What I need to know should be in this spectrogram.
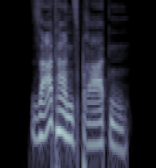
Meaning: rascal, brat, little devil
- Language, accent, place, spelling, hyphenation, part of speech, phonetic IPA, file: German, Germany, Berlin, Satansbraten, Sa‧tans‧bra‧ten, noun, [ˈzaːtansˌbʁaːtn̩], De-Satansbraten.ogg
